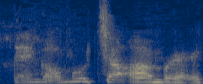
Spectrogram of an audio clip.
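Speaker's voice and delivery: slow, creepy drawn-out plea. Retold or imitated. Kid sneaking to mom's bed at dawn, slow and creepy. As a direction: creep up on a sleeping parent, slow and eerie. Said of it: "you be creepy and come by my bed".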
